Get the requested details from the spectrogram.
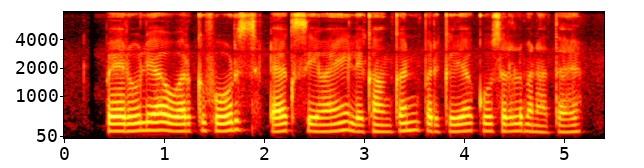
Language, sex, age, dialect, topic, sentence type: Hindi, male, 25-30, Garhwali, banking, statement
